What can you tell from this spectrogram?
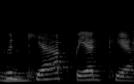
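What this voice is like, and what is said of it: Poor put-on Boston accent. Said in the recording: “That's probably a terrible Boston accent. ... Was awful. ... it was pretty bad.”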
